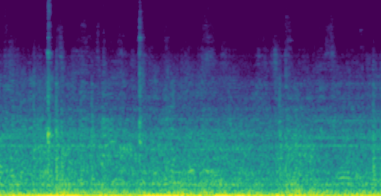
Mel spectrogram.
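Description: Steady low rumble of a moving train heard from inside the passenger carriage, with a few faint clicks over the running noise.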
